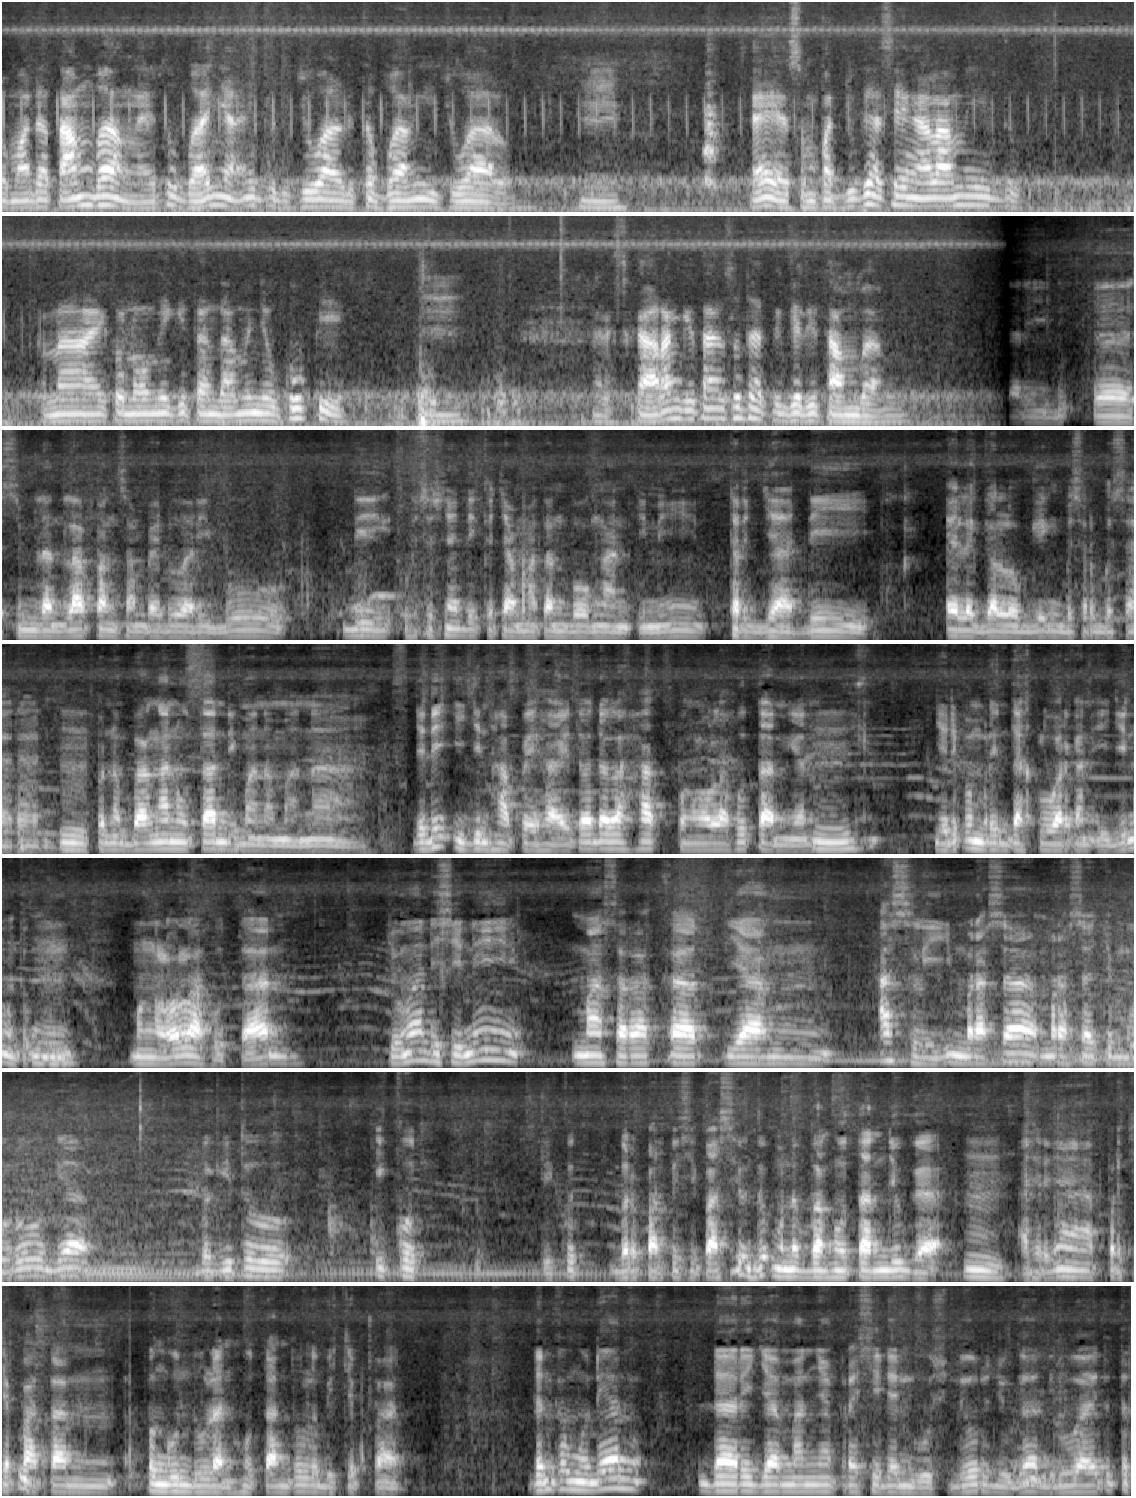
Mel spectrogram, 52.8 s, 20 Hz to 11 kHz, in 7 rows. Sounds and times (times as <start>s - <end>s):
Speech: 0.0s - 4.2s, 5.0s - 6.8s, 7.8s - 9.8s, 14.3s - 38.4s, 39.0s - 40.6s, 41.3s - 48.0s, 48.8s - 52.8s
Outside, rural or natural: 0.0s - 14.3s.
